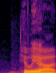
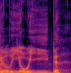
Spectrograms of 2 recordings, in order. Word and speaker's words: Heliod: Heliod. I don't. I say it like oid. I gotta stop doing that. Helioid.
